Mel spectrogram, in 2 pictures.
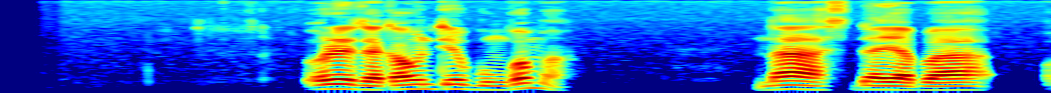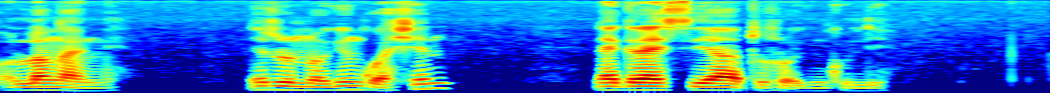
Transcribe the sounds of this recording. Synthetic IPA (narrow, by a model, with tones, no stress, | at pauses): o˦ɾe˦˨tɛ˨ka˦ʊ˦nti˦e˦bu˨ŋɡɔ˦ma˨ | na˦˨sɪ˦da˦ja˦pa˦ | ɔ˨lɔ˦ŋa˨ŋɛ˨ | nɛ˦tu˨no˨ki˦ŋkwa˨ʃɪ˦nː | ɛ˨˦ɡɪ˦ɾa˦i˦sɪ˦a˦˨tu˨ɾo˨ki˨ŋku˦˨lje˦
